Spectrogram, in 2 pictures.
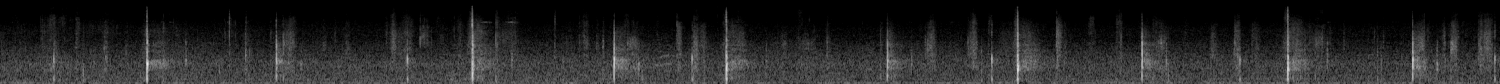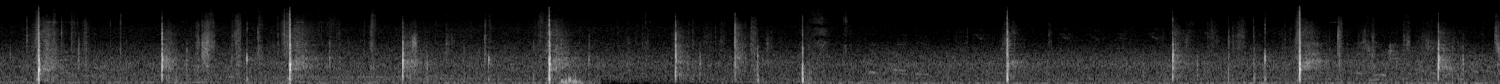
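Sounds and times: tennis ball struck by racquets: 0:01.4 - 0:03.0, 0:03.9 - 0:05.2, 0:06.0 - 0:07.6, 0:08.8 - 0:10.5, 0:11.3 - 0:13.3, 0:14.1 - 0:15.9, 0:16.6 - 0:21.0, 0:25.0 - 0:25.3, 0:26.7 - 0:28.5, 0:29.2 - 0:30.0.

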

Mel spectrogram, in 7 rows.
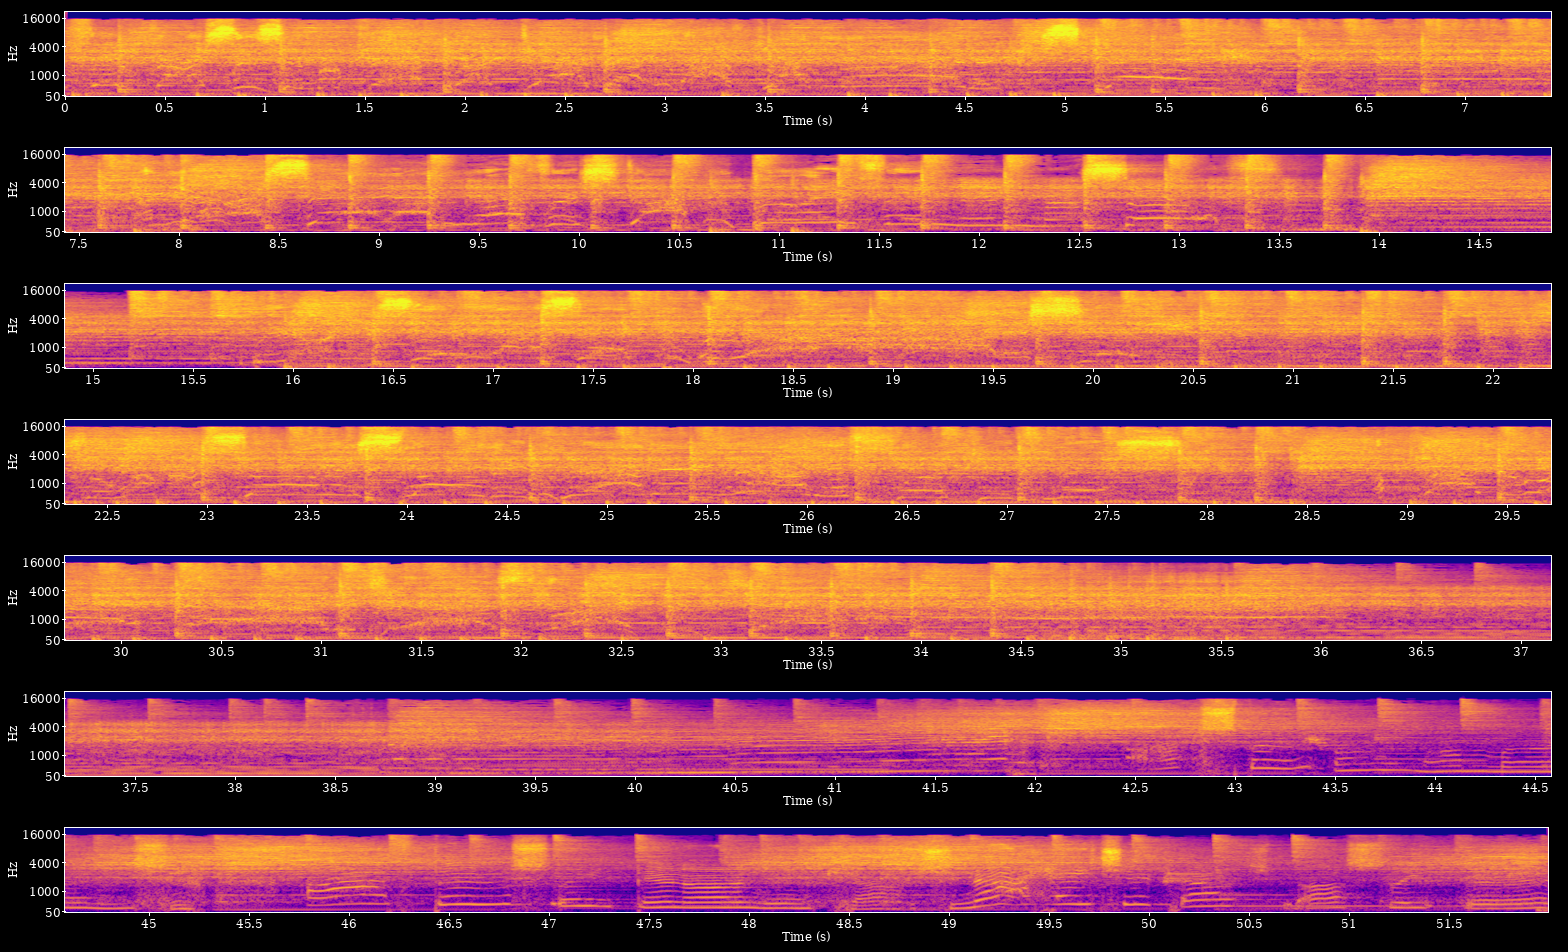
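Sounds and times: shouted vocals: 0:00.0 - 0:06.1, 0:07.0 - 0:13.3, 0:15.7 - 0:20.8, 0:22.2 - 0:28.1, 0:28.8 - 0:36.4
bass: 0:00.0 - 0:51.9
drums: 0:00.0 - 0:51.9
electric guitars: 0:00.0 - 0:51.9.

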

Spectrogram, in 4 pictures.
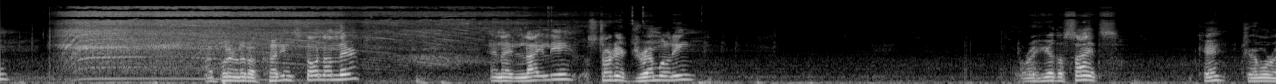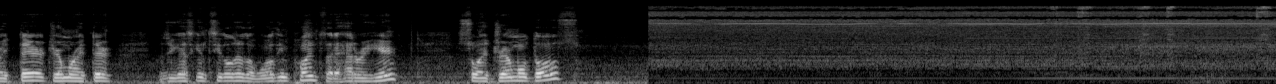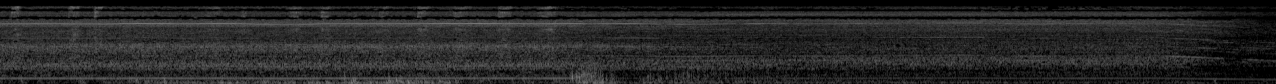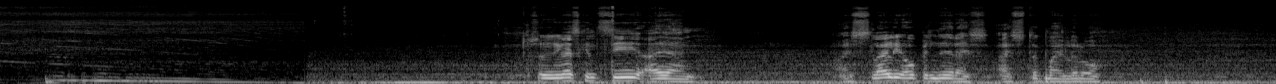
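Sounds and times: rotary tool running and winding down: 0:00.5 - 0:06.0, 0:19.2 - 0:41.4.

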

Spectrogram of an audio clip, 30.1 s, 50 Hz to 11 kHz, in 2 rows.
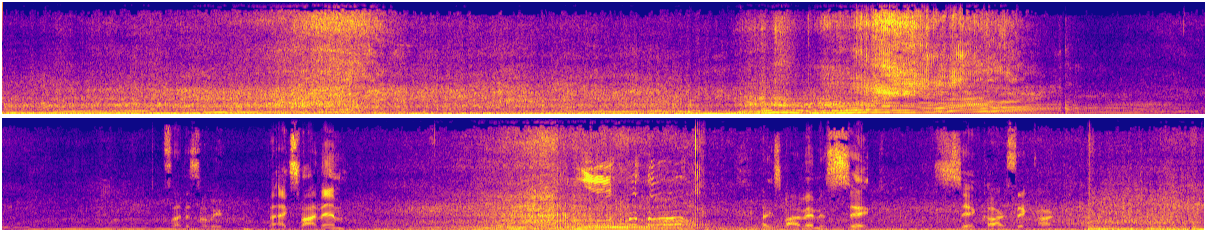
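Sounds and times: car revving and accelerating: 0:00.0 - 0:17.6, 0:19.6 - 0:26.9, 0:27.9 - 0:30.0
car engines rumbling: 0:00.0 - 0:30.0.

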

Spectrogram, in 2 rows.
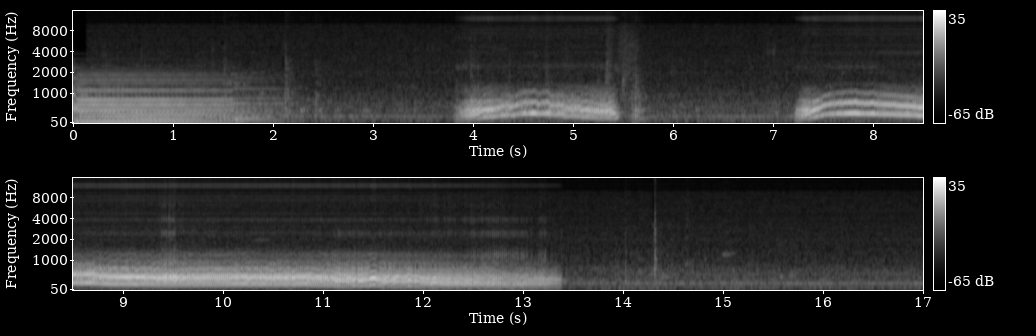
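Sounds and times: cat growling yowls: 0:03.8 - 0:05.6, 0:07.2 - 0:13.4.

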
